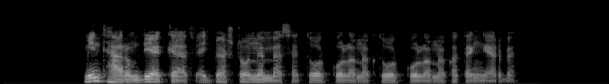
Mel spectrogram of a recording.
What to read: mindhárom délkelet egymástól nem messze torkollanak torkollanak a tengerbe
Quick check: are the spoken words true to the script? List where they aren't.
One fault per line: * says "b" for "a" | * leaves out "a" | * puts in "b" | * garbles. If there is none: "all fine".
all fine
